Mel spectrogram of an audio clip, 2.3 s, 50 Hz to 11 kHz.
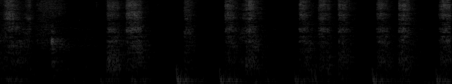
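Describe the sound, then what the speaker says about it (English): Pen or pencil writing "1/4" in words on paper, a quick run of close scratchy strokes in short bursts with brief pauses, quiet and alone without talk. "I'm going to write it down in words"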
